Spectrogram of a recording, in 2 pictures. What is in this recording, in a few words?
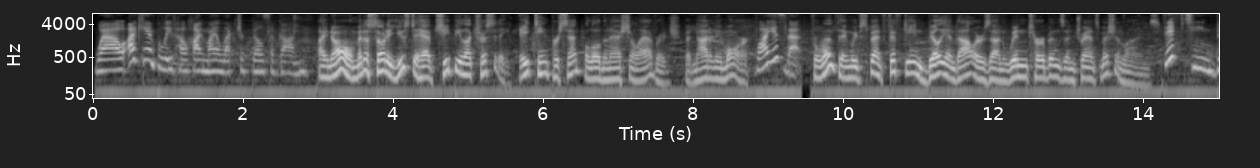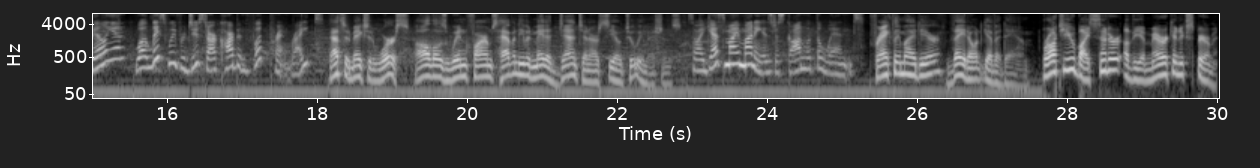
spot; GreenEnergy; Stereo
